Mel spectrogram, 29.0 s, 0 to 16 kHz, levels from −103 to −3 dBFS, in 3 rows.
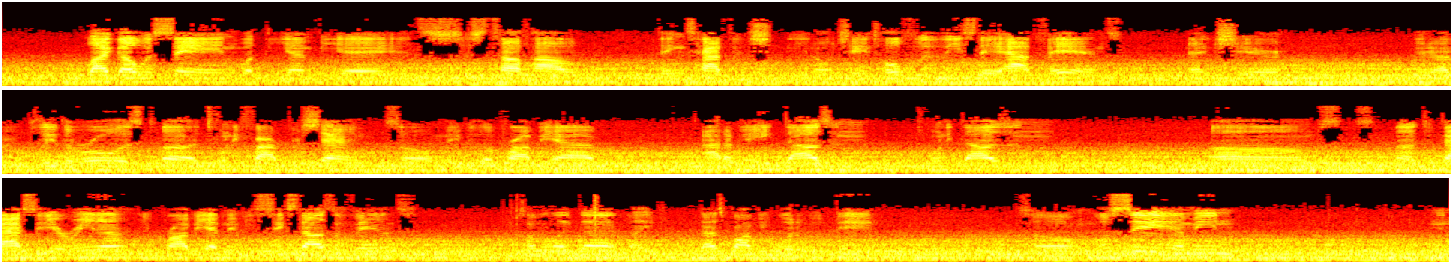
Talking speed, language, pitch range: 145 wpm, English, 120-130 Hz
